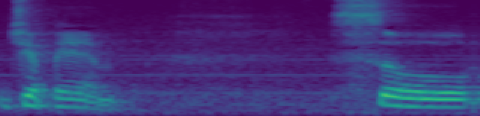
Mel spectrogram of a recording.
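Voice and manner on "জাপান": "জাপান" as je-PAEN, falling; English pan ending on "জাপান"; correct pronunciation. Shown as a demonstration. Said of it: "উচ্চারণটা আপনি অবশ্যই ঠিক রাখবেন".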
